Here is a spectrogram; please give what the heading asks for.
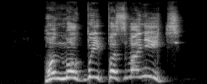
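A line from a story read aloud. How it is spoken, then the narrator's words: Several voices shouting. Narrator (Russian): кричали Денискин, Глухарев и Квант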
